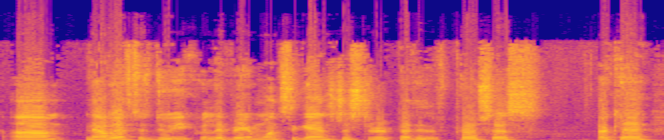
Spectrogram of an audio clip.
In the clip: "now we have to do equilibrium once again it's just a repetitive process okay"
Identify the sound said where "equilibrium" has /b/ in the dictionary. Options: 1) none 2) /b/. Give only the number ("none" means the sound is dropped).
2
